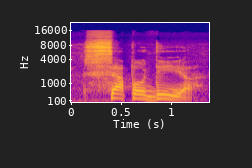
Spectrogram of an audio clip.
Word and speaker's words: sapodilla: This one here is called sapodilla. It's spelled S-A-P-O-D-I-L-L-A.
